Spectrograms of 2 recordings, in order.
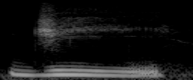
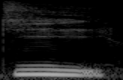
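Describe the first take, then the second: First: It starts with a J sound, like the letter G. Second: It starts with a hard G, as in get. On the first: The speaker calls it wrong. "not G" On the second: The speaker calls it right. "G I I is pronounced gee"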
